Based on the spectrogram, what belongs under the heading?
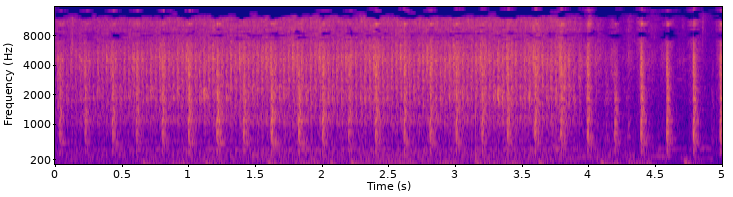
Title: Стучит двигатель - покатушки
